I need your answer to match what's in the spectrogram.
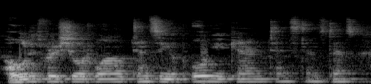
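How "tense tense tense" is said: quiet, high, rapid repeats; urging tension. Real, not acted. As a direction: press them on softly in a tight little burst. Urges tighter muscles before release.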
